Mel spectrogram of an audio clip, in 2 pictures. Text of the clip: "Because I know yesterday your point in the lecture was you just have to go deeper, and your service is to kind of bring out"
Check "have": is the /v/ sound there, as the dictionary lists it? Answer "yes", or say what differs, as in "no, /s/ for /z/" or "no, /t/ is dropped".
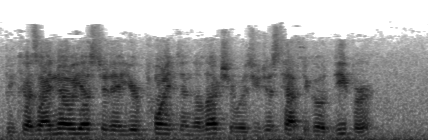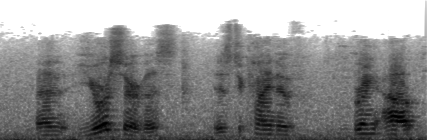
no, /f/ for /v/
